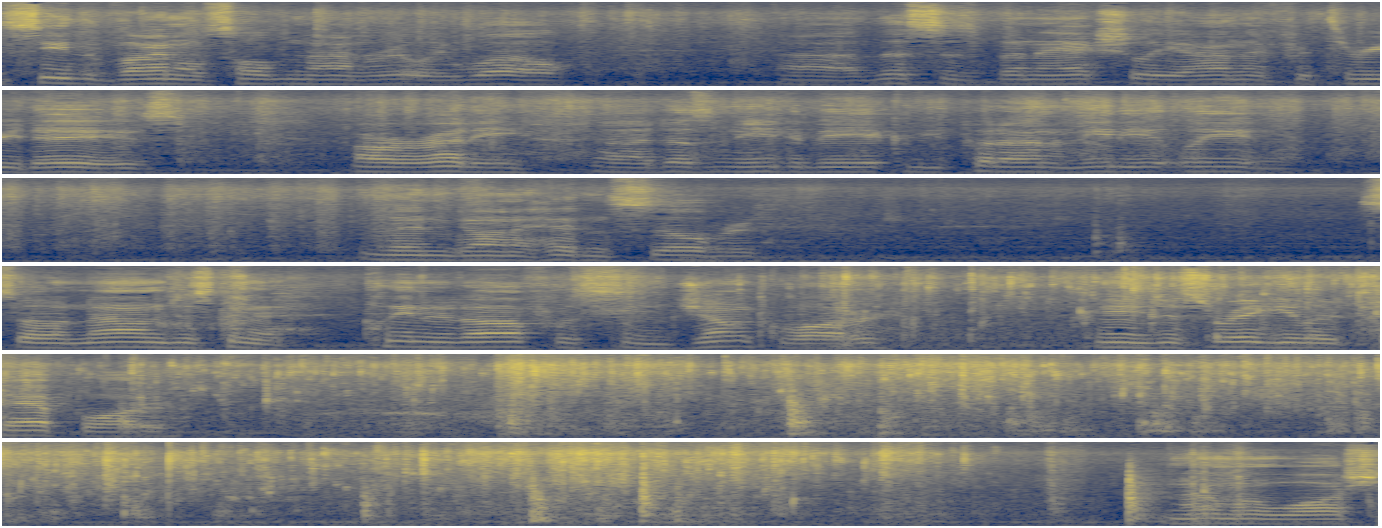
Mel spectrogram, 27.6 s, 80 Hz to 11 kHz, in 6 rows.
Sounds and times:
Speech: 0.0 - 1.9, 2.6 - 5.2, 5.8 - 8.9, 10.4 - 11.8, 13.7 - 16.8, 17.4 - 19.0, 26.8 - 27.5
Liquid: 16.3 - 26.4.

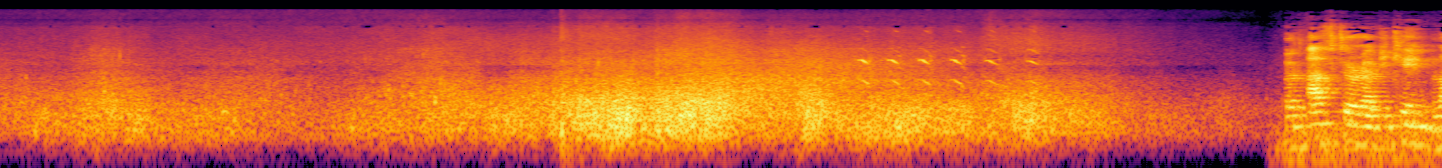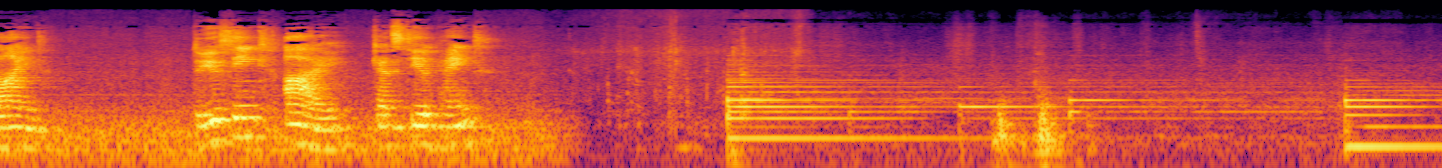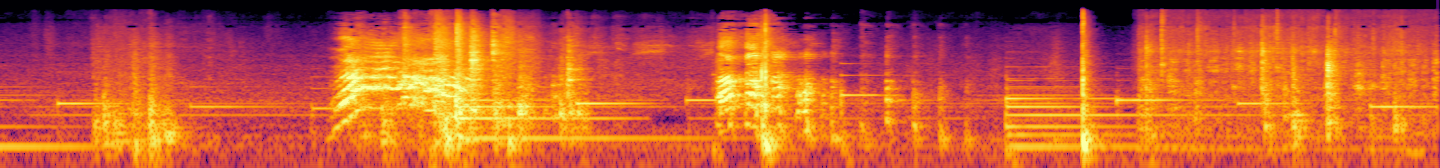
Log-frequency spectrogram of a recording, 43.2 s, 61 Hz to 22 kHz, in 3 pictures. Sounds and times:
Speech: 12.9 - 15.0, 16.4 - 19.4.

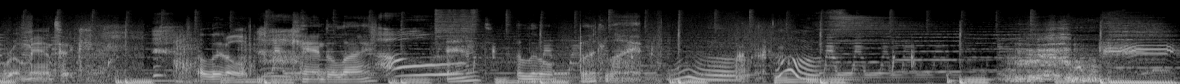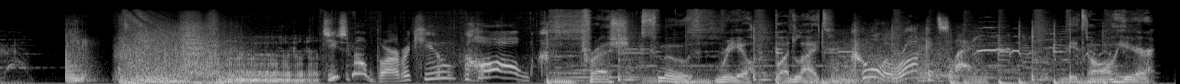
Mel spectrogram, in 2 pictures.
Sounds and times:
Music: 0.0 - 12.4, 17.2 - 23.4
Neigh, whinny: 10.0 - 11.8, 21.5 - 22.2
Speech: 22.5 - 23.4.

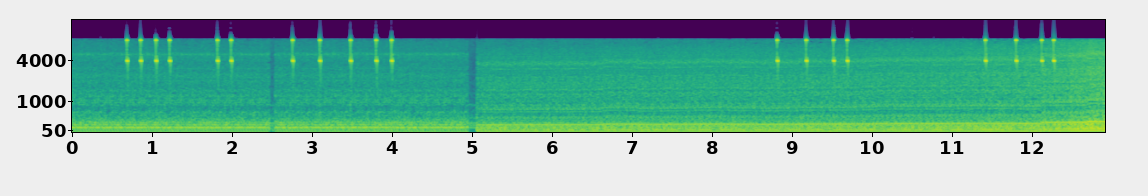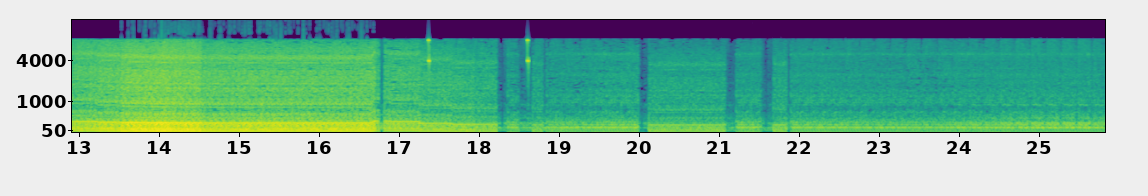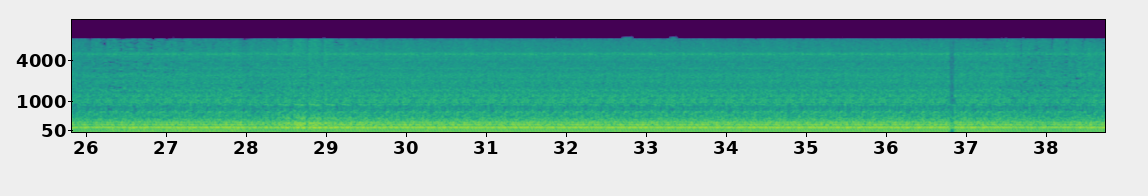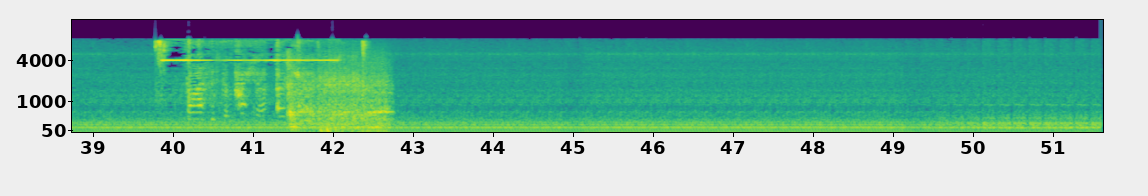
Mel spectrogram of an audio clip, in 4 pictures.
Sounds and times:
Bus: 0.0 - 51.6.

